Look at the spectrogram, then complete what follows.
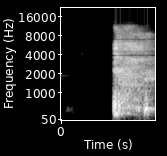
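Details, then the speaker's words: Adult coughing during a live video chat; the speaker mentions lung problems, "long hauler" residual breathing problems, and being awake over 24 hours, then says "now I'm coughing": cough. "but well now I'm coughing"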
